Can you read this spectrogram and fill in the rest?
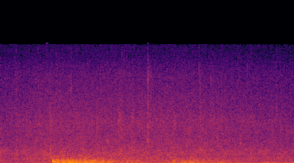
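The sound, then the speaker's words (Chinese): Heavy rain pours steadily as a dense, hissing wash across the whole clip, with a low thunder rumble rolling in about halfway through the first second and slowly fading. “等到三个人返家的时候，天上下起了大雨。”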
